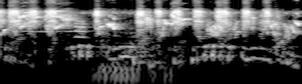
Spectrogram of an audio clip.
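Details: Budgies chattering together in a dense, overlapping warble of quick high chirps and scratchy notes, with a few lower, softer murmurs underneath.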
